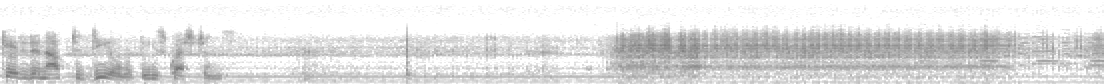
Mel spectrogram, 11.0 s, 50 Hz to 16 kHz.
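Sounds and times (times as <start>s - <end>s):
low electrical hum: 0.0s - 11.0s
film projector clatter: 6.1s - 11.0s.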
